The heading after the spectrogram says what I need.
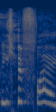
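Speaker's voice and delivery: high, slow laughing yell.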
